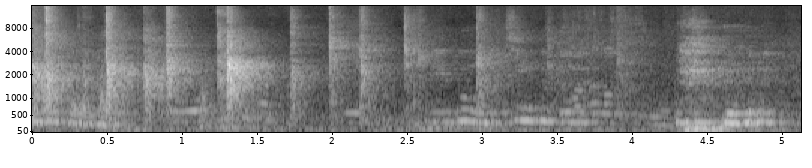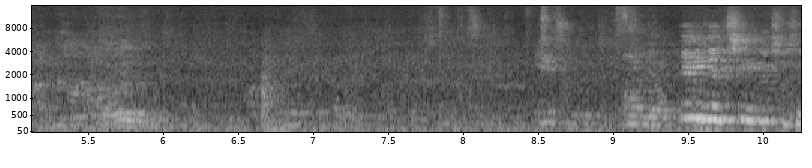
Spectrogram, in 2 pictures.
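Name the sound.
audience clapping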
